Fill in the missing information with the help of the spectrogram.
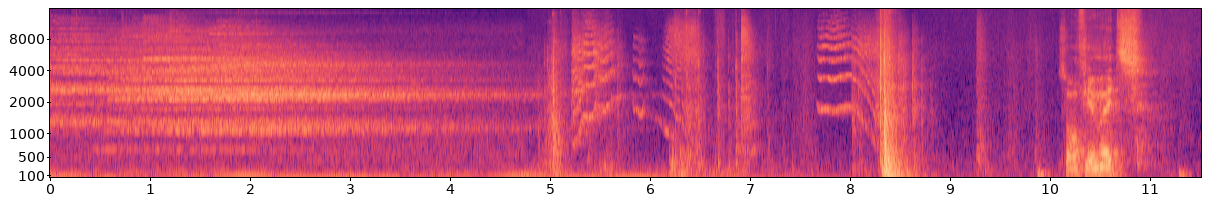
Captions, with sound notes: (door clattering and squeaking) - Time for your meds.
